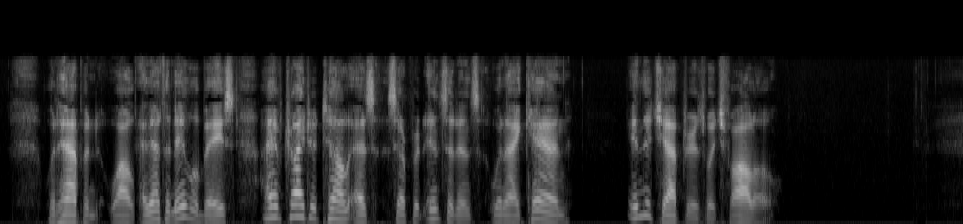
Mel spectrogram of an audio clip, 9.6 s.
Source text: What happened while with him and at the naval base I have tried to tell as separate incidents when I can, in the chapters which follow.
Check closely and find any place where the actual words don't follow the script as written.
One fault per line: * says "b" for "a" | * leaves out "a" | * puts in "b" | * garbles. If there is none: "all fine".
* leaves out "with him"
